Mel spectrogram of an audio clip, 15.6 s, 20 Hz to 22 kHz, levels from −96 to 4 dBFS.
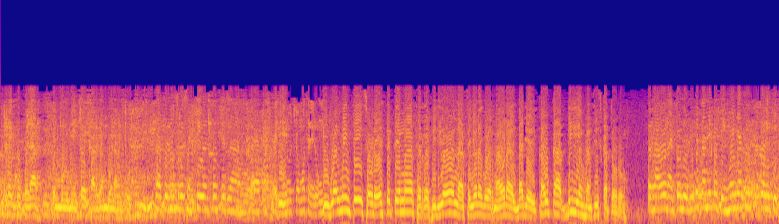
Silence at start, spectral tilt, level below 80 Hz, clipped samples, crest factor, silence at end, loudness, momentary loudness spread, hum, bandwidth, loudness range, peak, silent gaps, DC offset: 0 s; -9 dB/octave; -32 dBFS; 20%; 4 dB; 0 s; -5 LUFS; 4 LU; none; 5.4 kHz; 2 LU; 0 dBFS; none; under 0.1%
